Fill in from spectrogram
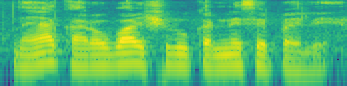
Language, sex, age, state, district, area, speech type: Urdu, female, 45-60, Telangana, Hyderabad, urban, spontaneous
